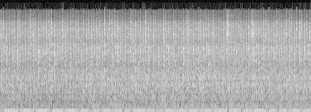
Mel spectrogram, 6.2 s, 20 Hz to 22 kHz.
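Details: Oliver 66 tractor with replacement Marvel Schebler TSX carburetor, idle screw backed out after turning in until engine labored: low, even putter with steady firing pulses, no hunting or labouring; normal idle.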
